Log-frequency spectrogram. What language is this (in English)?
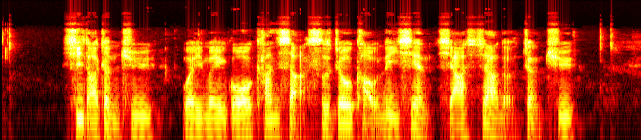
Chinese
